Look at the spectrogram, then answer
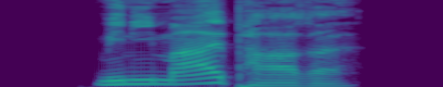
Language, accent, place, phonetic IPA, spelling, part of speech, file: German, Germany, Berlin, [miniˈmaːlˌpaːʁə], Minimalpaare, noun, De-Minimalpaare.ogg
- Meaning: nominative/accusative/genitive plural of Minimalpaar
